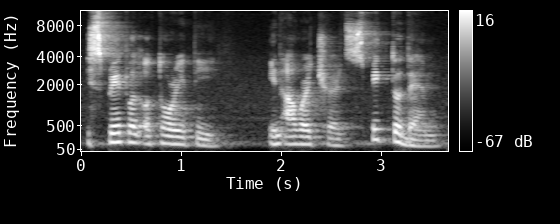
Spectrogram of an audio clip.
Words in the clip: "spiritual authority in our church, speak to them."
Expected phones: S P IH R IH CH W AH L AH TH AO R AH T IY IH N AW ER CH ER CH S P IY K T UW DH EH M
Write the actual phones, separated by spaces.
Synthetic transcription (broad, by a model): S P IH R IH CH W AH L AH T AO R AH T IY IH N AW ER CH ER CH S P IY K T UW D EH M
